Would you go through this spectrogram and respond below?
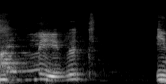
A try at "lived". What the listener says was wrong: livid, careful, livid é com muita raiva. Lived. I lived in Portugal.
